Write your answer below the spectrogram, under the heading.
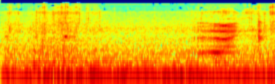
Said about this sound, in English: And that's why those, here we go, speeding fucking motorcycle.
